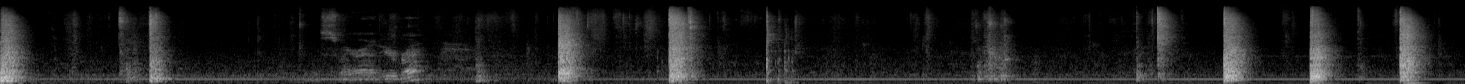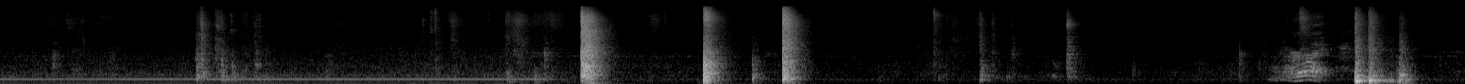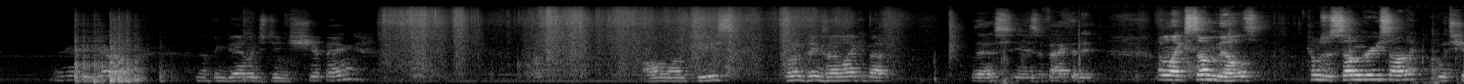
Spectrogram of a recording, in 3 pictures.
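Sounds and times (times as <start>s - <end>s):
steady low hum: 0.0s - 43.9s.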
